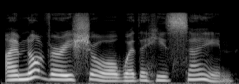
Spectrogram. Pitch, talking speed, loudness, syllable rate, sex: 200 Hz, 200 wpm, -17 LUFS, 4.4 syllables/s, female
